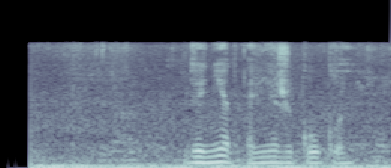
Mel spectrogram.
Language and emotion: Russian, neutral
